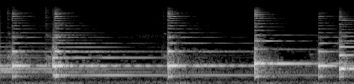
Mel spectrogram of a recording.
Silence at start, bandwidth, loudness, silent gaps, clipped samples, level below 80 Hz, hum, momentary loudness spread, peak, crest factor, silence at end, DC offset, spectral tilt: 0 s; 15 kHz; -18 LUFS; none; under 0.1%; -46 dBFS; none; 11 LU; 0 dBFS; 18 dB; 0 s; under 0.1%; -1.5 dB/octave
